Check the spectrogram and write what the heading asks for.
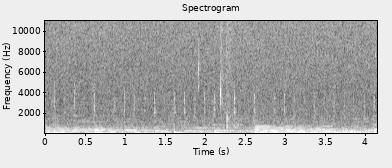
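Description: Faint background music: soft held chords over a regular ticking beat, the chord changing about two and a half seconds in.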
